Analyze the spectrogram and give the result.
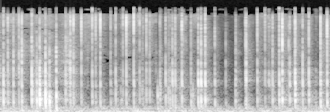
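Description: A closed, solid Nancy Drew hardcover book with a glossy cardboard cover is held upright in both hands while long pink nails tap and scratch its front cover. The result is a quick, dense run of crisp, dry taps mixed with bright, scratchy rasps, each tap dying away almost instantly.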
